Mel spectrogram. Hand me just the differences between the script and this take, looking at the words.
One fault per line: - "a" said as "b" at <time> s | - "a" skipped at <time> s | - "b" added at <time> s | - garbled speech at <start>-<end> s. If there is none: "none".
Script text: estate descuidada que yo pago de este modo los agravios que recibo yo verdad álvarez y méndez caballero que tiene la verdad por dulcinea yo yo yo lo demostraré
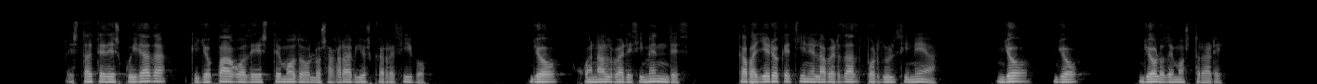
- "verdad" said as "juan" at 5.7 s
